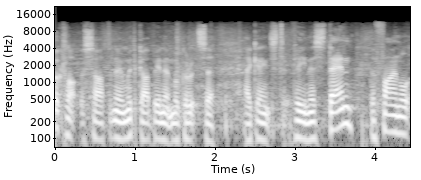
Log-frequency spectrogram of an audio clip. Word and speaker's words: Muguruza: You pronounce the Z.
